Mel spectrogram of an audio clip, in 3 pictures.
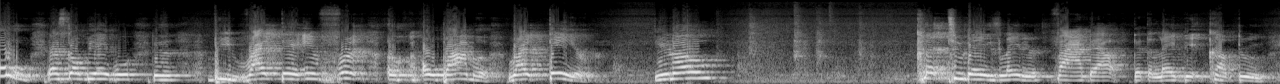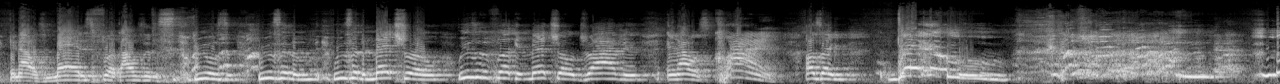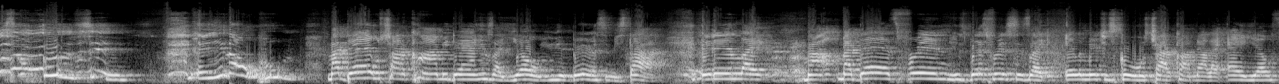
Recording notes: Live from Genuine Joes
